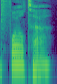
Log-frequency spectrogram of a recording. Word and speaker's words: fáilte: The Irish word fáilte, pronounced Fáilte, directly translates to welcome in English.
